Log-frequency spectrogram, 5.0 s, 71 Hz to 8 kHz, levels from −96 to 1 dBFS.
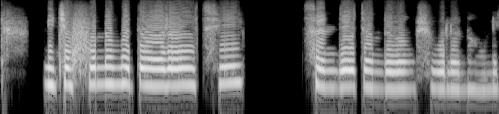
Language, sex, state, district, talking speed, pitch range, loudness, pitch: Bengali, female, West Bengal, Kolkata, 120 wpm, 205-245 Hz, -17 LUFS, 230 Hz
